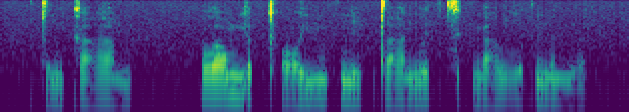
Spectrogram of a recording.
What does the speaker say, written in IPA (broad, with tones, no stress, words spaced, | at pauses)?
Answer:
t̪ɪ˧ŋkaː˨m | lɔː˥mjɵ˥t̚pʰɔː˨˥jmʊ˨˥k̚ n̪iː˧p̚t̪aː˨˥ŋlɪ˧k̚ t͡sɪ˨˥k̚ŋaː˨wlʊ˥k̚ n̪ɵ˨nwɐ˨k̚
